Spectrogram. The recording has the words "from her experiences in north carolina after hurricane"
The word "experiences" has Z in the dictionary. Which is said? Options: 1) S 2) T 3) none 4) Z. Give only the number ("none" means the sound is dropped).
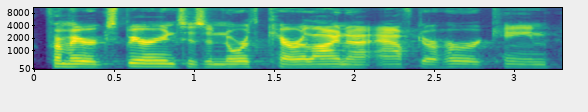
4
